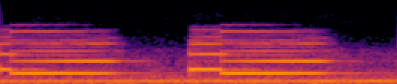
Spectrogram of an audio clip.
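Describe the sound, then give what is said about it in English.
An electronic division bell for the Seanad sounds in two sustained, steady tones separated by a brief gap, with a faint low hum running underneath throughout and no voices present. “The sound for the Seanad is this.”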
